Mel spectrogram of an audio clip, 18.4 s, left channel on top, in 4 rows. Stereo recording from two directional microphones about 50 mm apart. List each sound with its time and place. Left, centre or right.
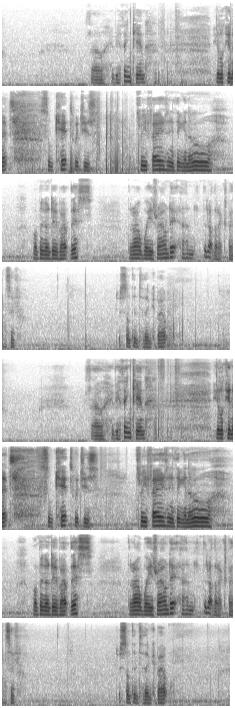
1.7 s speech: right
3.6 s a sound: centre
4.6 s speech: centre
5.0 s a sound: centre
5.7 s speech: centre
16.1 s speech: centre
